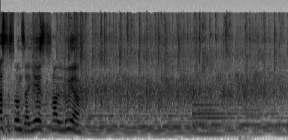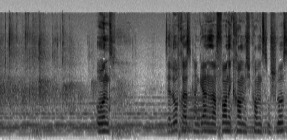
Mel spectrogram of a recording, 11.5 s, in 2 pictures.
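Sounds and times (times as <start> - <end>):
speech: 0.0 - 1.8, 7.7 - 8.2, 9.1 - 11.4
sustained keyboard chords: 0.0 - 11.4
audience applause: 0.8 - 7.6.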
